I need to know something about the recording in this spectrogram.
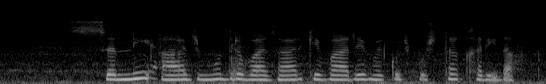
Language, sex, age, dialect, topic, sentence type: Hindi, female, 25-30, Marwari Dhudhari, banking, statement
